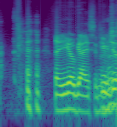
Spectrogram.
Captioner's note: laughs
